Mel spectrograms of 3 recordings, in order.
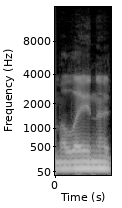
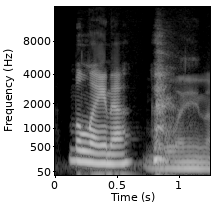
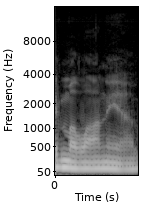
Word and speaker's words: Melaina: So today we're here talking to Joan and Melaina, sorry. I want to say Melania, but I know that. Yeah, everyone seems to want to say that.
